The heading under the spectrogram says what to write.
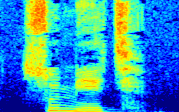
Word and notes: суметь: /sʊˈmʲetʲ/

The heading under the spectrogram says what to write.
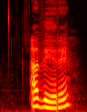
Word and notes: avere: [a.ˈve.re]

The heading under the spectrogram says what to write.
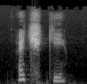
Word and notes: очки: /ɐt͡ɕˈkʲi/

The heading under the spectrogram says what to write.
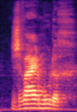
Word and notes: mélancolique: /me.lɑ̃.kɔ.lik/

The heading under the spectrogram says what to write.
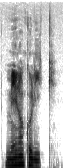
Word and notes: mélancolique: /me.lɑ̃.kɔ.lik/

